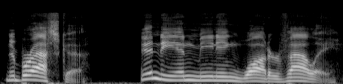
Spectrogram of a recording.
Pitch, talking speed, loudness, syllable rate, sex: 170 Hz, 70 wpm, -18 LUFS, 3.9 syllables/s, male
